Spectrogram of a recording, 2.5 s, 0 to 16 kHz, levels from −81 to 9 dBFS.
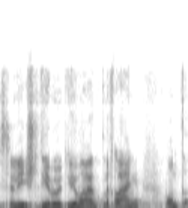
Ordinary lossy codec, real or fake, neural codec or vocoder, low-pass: Opus, 32 kbps; fake; codec, 24 kHz, 1.5 kbps, HILCodec; 10.8 kHz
